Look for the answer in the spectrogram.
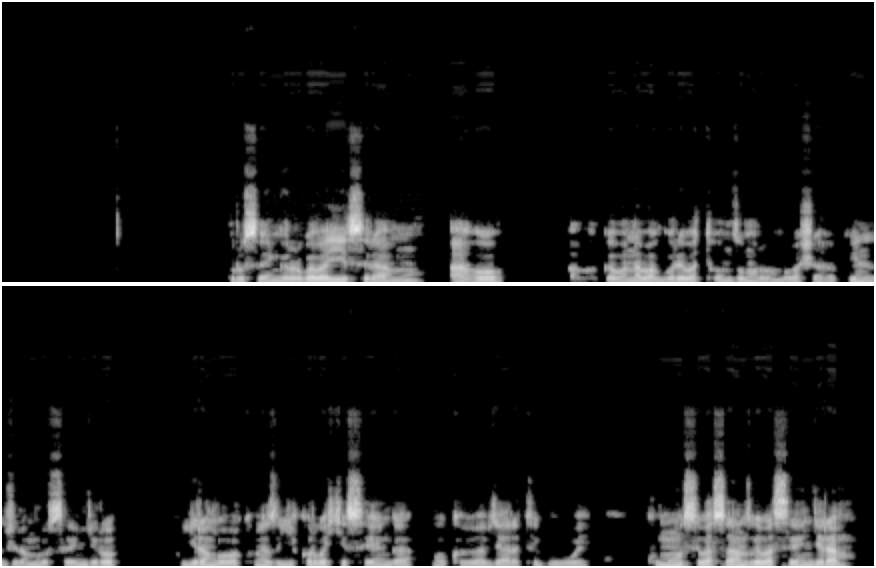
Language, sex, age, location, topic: Kinyarwanda, male, 36-49, Musanze, government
